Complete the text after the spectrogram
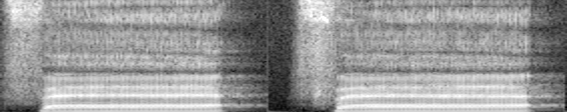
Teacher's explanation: স্ক্রিনে দেখতে পাচ্ছেন ফায়ের মাখরাজ। ফায়ের মাখরাজ হলো নিচের ঠোঁটের প্যাড সামনের উপরের দুই দাঁতের আগার সঙ্গে লাগিয়ে উচ্চারিত হয়।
